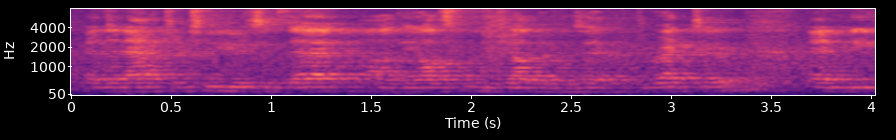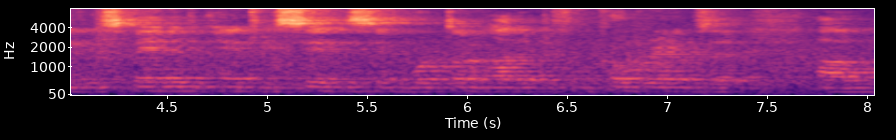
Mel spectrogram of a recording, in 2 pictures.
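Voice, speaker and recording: A man introducing himself on a community panel in a friendly, loose, chatty way. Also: a little high. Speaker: executive director of a religious center. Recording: echoey hall, distant mic, noisy.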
